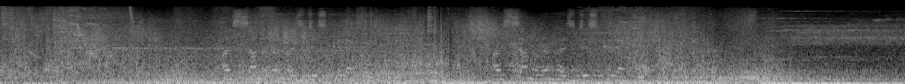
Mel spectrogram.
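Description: A massive explosion booms and rumbles.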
